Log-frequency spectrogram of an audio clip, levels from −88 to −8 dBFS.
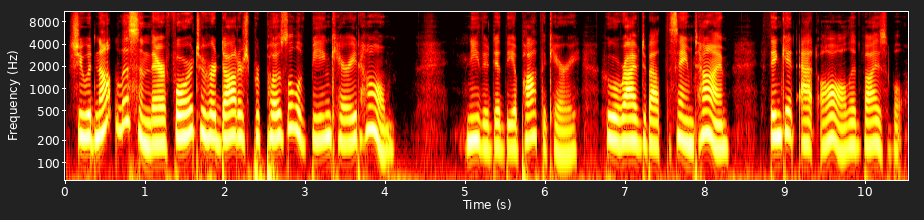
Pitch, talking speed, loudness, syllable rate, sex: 200 Hz, 160 wpm, -17 LUFS, 5.4 syllables/s, female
